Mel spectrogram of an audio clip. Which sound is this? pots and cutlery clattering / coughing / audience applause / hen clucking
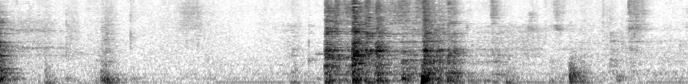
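pots and cutlery clattering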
